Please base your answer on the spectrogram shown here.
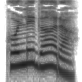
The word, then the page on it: ಗಳೆಕಾರ: Kannada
